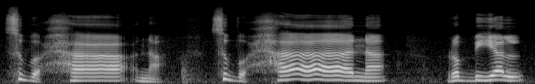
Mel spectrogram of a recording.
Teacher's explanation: সুব সুব ধাক্কা, হা কণ্ঠনালীতে চাপ দিয়ে মাদের হরফ একালিপ টান।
